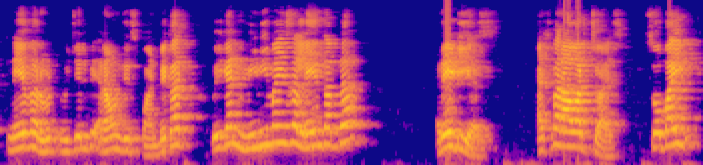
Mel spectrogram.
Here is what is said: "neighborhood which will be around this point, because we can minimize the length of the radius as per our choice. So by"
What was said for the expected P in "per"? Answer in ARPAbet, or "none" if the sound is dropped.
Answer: F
